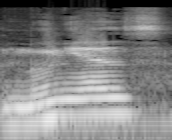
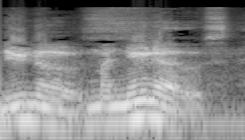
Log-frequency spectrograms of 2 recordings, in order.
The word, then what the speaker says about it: Menounos: It was Beth Phoenix and Eve Torres versus Kelly Kelly and Maria Munoz. Is that how you say her name? Menounos from Extra Hollywood or whatever.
